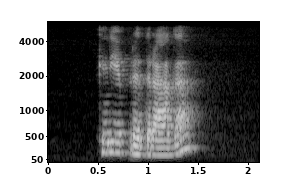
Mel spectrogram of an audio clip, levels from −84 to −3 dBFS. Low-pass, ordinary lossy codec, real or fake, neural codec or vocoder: 5.4 kHz; none; real; none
